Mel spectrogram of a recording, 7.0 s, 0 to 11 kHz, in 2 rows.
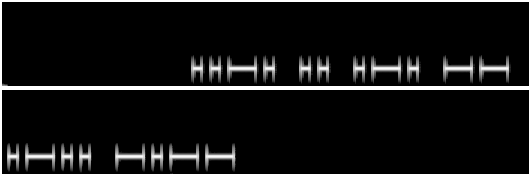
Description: Morse code, heard as a keyed tone, about 20 wpm, 700 Hz. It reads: FIRMLY
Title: Build A Word - 2 Letters At A Time - 6-Letter Words - 20wpm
